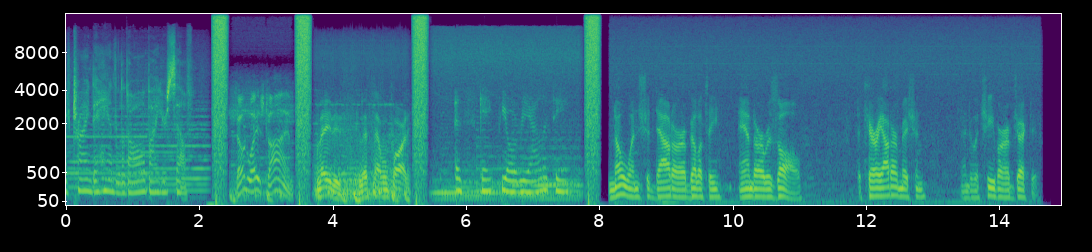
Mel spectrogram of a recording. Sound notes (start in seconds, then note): 1.8 static; 5.2 static; 7.8 static; 14.7 static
